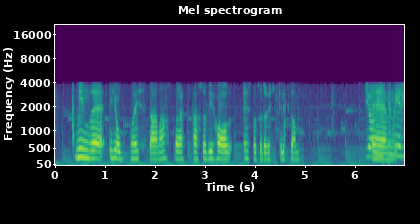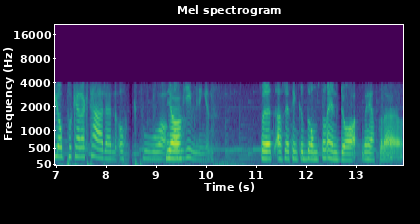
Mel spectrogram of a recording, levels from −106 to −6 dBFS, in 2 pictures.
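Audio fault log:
8.12–8.16 s, 8.46–8.54 s, 9.82–9.89 s and 12.63–12.72 s, short stall from a late packet: each time a packet arrived late and the jitter buffer ran dry. The receiver held the last sound for about 15, 60, 53 and 65 ms until the packet came, then resumed from the same point. Nothing is lost, but the sound briefly freezes and drags, with a faint buzz or dip, and the playout falls progressively further behind.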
